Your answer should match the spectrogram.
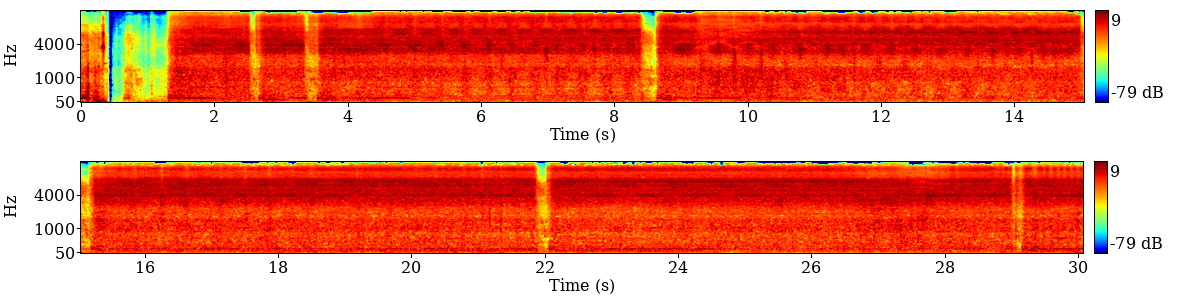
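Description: Pressure washer jet blasting onto concrete paving slabs: a steady, loud hiss of spray that starts about a second in, with a few brief breaks.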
